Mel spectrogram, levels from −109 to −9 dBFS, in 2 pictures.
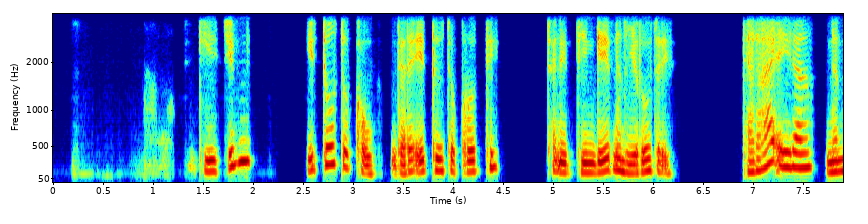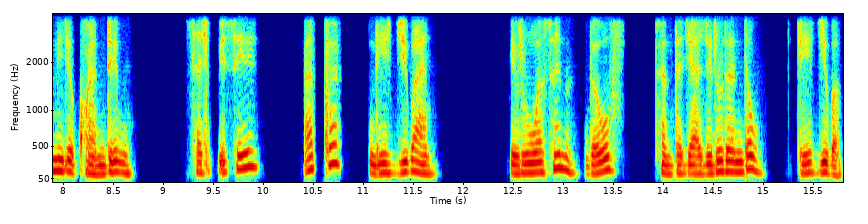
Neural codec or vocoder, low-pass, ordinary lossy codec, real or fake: codec, 16 kHz, 1 kbps, FunCodec, trained on LibriTTS, 50 frames a second; 3.6 kHz; Opus, 24 kbps; fake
